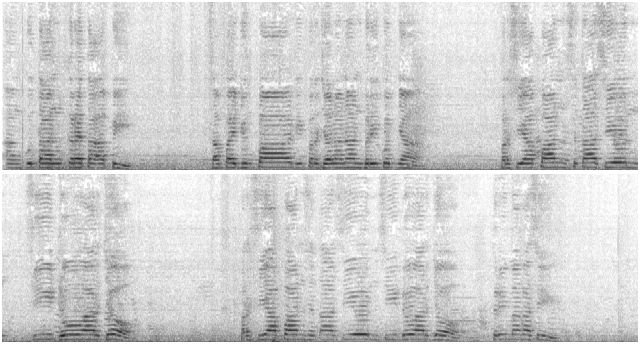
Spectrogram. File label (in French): Indonésie annonce à la gare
